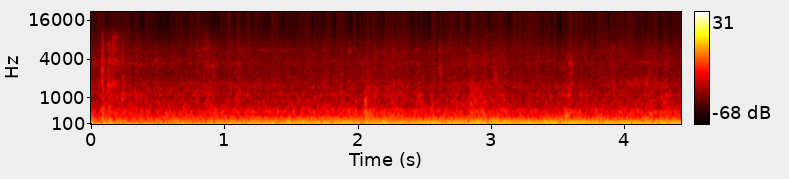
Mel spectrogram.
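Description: A vehicle climbing an alpine track in Victorian High Country gives a steady, loud engine drone with a constant low hum and faint rattles, unbroken and without talk.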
